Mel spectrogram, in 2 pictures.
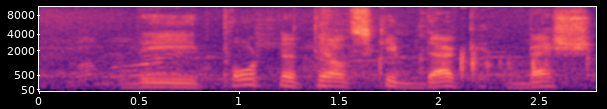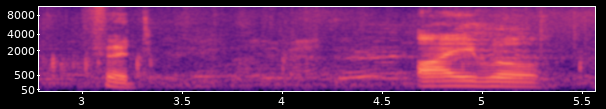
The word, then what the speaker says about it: Bashford: that's what the skips there for I said Bashford he's Bashford uh I must pronounce his surname properly uh but he has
